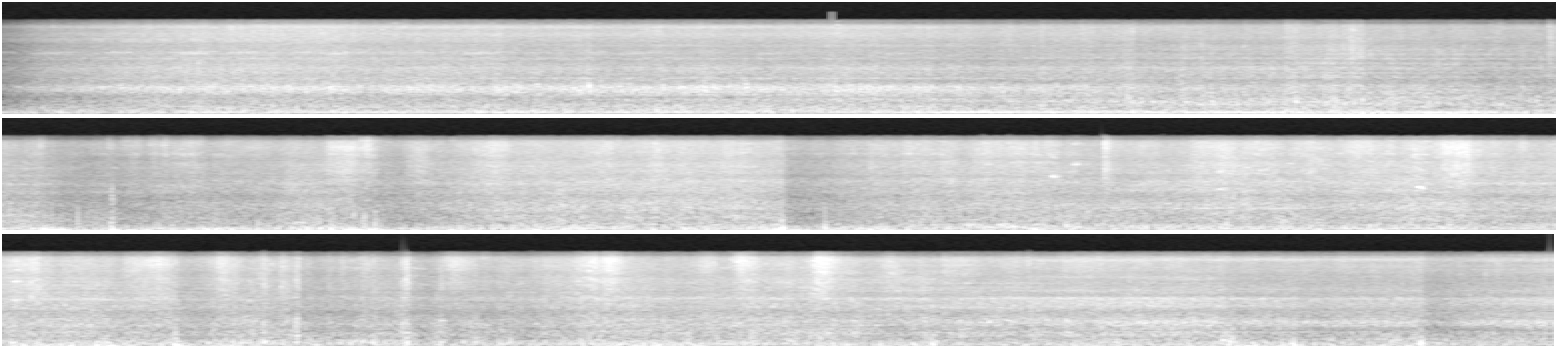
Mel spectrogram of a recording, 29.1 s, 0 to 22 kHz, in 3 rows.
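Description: Freight train passing at speed behind an EMD G22CU diesel locomotive. For the first ten seconds or so the locomotive's engine rumbles heavily as it comes by. After that the container wagons' wheels clatter along the rails with repeated sharp knocks over the joints.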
